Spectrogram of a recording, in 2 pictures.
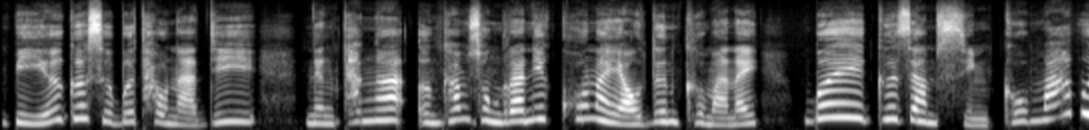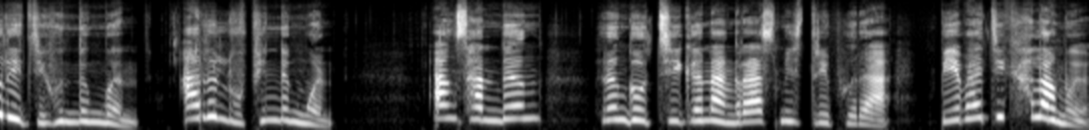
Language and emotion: Bodo, surprised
